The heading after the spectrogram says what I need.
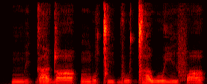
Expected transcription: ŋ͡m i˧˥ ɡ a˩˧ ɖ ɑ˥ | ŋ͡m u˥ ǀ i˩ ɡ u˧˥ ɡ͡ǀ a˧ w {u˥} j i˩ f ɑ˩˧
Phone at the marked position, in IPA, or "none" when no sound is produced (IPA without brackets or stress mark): u˩˧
